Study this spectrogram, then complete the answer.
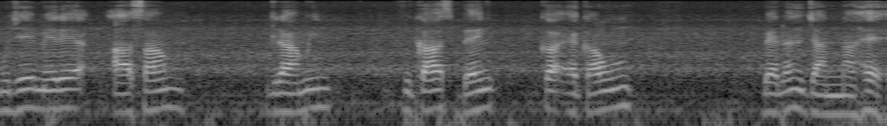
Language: Urdu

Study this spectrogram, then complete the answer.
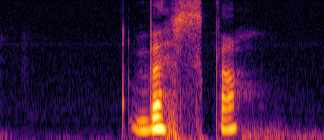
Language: Swedish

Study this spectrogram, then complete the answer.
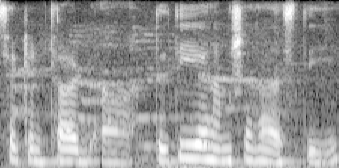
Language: Sanskrit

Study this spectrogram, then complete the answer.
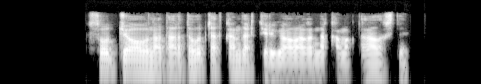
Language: Kyrgyz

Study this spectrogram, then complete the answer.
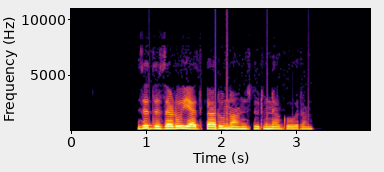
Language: Pashto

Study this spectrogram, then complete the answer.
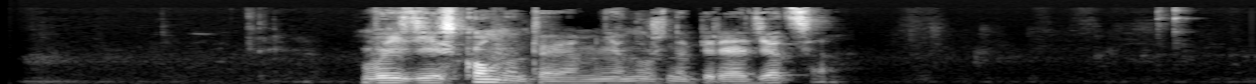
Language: Russian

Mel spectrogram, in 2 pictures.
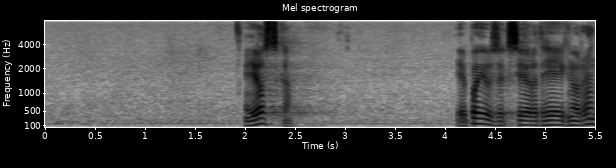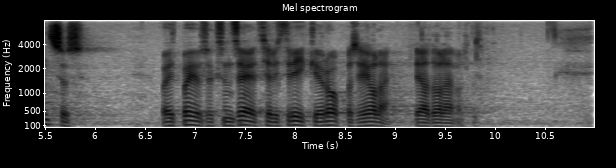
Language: Estonian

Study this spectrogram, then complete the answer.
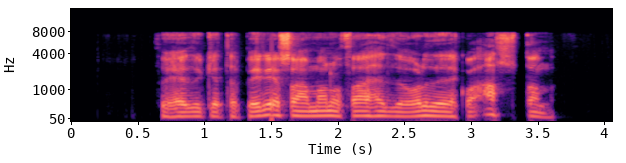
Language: Icelandic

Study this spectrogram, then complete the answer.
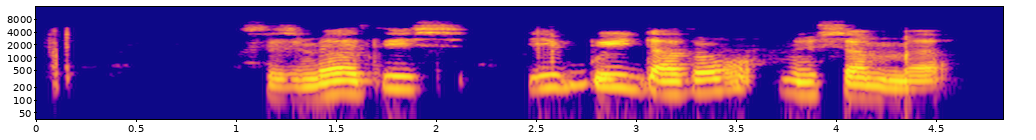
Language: Kabyle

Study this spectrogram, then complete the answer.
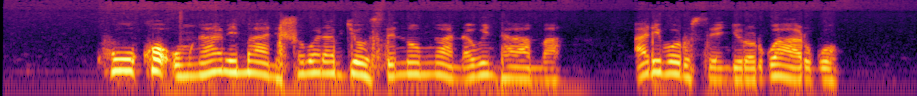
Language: Kinyarwanda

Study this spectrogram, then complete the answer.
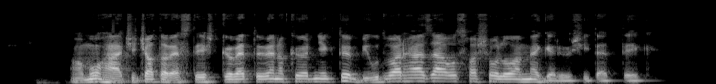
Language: Hungarian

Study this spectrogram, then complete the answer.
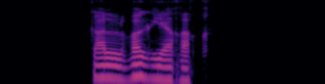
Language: Central Yupik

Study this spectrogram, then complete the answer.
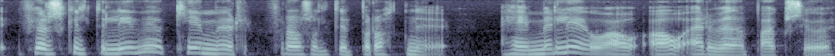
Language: Icelandic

